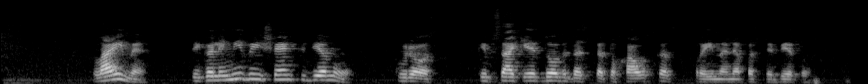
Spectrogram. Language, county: Lithuanian, Šiauliai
